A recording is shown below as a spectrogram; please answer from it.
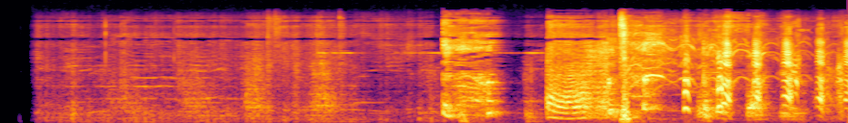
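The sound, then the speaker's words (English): A man farting in an elevator, played from a video: a quiet stretch of scattered low noise, then a sudden loud rasping burst, followed by several loud, voiced bursts. “So the video I'm about to play you is a guy walks in an elevator and he does like one of those little and then he farts.”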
